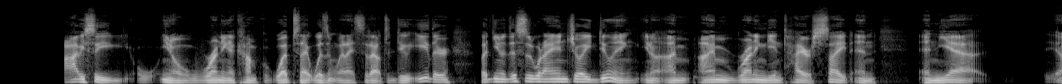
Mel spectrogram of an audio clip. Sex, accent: male, American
